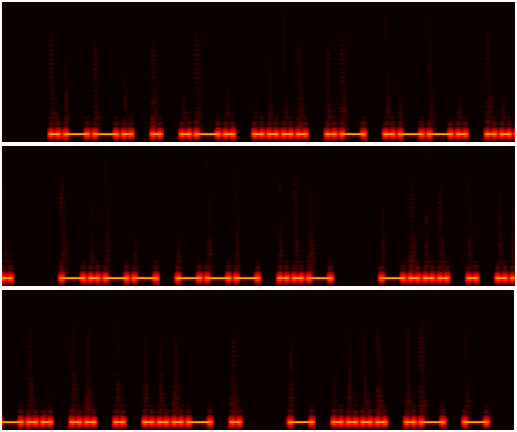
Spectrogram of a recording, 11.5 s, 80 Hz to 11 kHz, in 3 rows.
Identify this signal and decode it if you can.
Morse code, heard as a keyed tone, about 22 wpm, 700 Hz. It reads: PERHAPS YOU BELIEVE THAT
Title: Sentences from Top 1600 Words 22wpm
